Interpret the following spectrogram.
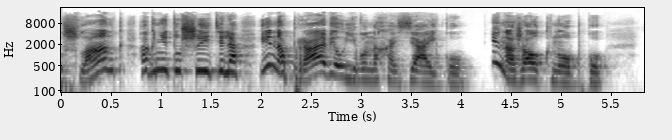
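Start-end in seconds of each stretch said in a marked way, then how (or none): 5.8-5.9 high drawn-out squeal; startled shriek. A narrator's reading. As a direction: squeal in sudden shock. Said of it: "закричала хозяйка". (испуганный визг)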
